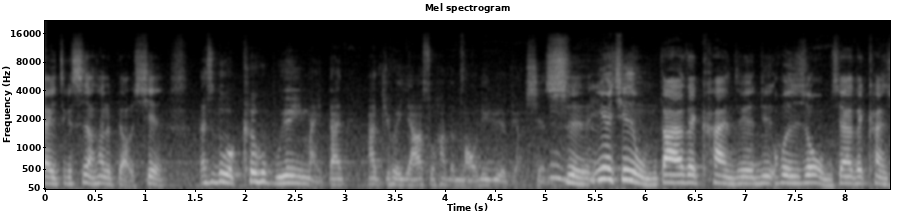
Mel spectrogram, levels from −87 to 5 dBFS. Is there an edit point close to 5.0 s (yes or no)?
no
